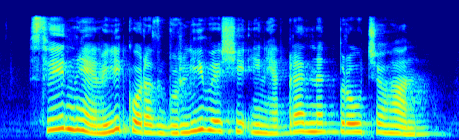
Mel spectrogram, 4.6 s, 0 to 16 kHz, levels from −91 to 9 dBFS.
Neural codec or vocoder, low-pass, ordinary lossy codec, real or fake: autoencoder, 22.05 kHz, a latent of 192 numbers a frame, VITS, trained on one speaker; 9.9 kHz; none; fake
